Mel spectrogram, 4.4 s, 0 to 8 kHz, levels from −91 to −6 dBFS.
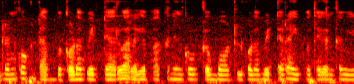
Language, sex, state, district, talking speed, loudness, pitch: Telugu, female, Andhra Pradesh, Guntur, 200 wpm, -32 LUFS, 150 Hz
